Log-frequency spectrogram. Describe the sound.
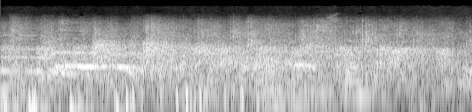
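An audience at a tech event in Brighton claps in a steady round of applause as a speaker is called up to say a few words, a dense, even patter of many hands that stays loud for a couple of seconds, with a faint murmur of voices mixed in.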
